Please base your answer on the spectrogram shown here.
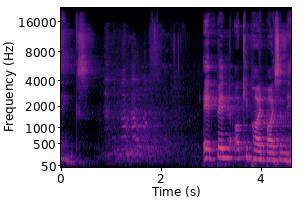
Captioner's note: audience laughs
